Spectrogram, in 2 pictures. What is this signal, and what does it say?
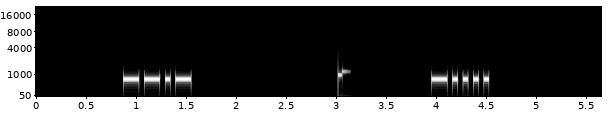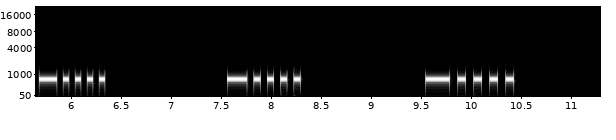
Morse code, heard as a keyed tone, about 20 wpm, spaced as for 6 wpm, 700 Hz. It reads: Q 6666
